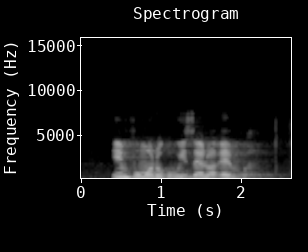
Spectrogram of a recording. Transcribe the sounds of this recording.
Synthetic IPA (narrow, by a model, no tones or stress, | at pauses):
iɱb̪vumɔnok̬ʼuɓujisɛlwaʔɛːɱb̪vʱa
